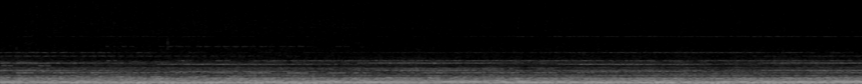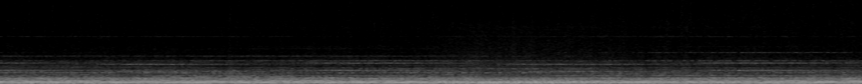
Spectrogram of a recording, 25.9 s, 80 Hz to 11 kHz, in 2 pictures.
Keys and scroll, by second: 0.6 ctrl+t, 22.2 Caps_Lock.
